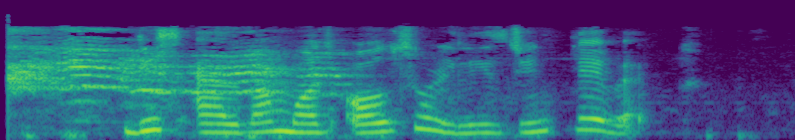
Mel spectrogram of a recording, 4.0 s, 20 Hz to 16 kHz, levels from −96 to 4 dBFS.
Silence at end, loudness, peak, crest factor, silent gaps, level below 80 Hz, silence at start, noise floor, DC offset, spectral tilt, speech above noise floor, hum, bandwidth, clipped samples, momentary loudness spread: 0.75 s; -16 LUFS; -2 dBFS; 16 dB; none; -58 dBFS; 0.05 s; -52 dBFS; under 0.1%; -3 dB/octave; 35 dB; none; 8.2 kHz; under 0.1%; 9 LU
